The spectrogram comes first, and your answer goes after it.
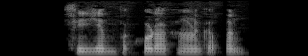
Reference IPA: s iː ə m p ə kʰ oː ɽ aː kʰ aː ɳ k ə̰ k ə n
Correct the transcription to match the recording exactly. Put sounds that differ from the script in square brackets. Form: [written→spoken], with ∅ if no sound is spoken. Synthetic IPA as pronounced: s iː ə m p ə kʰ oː ɽ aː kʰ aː ɳ k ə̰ [k→p] ə n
